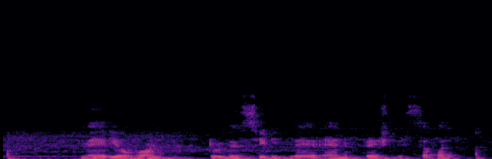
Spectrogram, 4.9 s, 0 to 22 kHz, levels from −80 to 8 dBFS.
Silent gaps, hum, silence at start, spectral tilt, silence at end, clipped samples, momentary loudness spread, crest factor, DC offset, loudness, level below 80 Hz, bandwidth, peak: none; none; 0.05 s; -7 dB/octave; 0.05 s; under 0.1%; 17 LU; 16 dB; under 0.1%; -33 LUFS; -54 dBFS; 9.2 kHz; -16 dBFS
